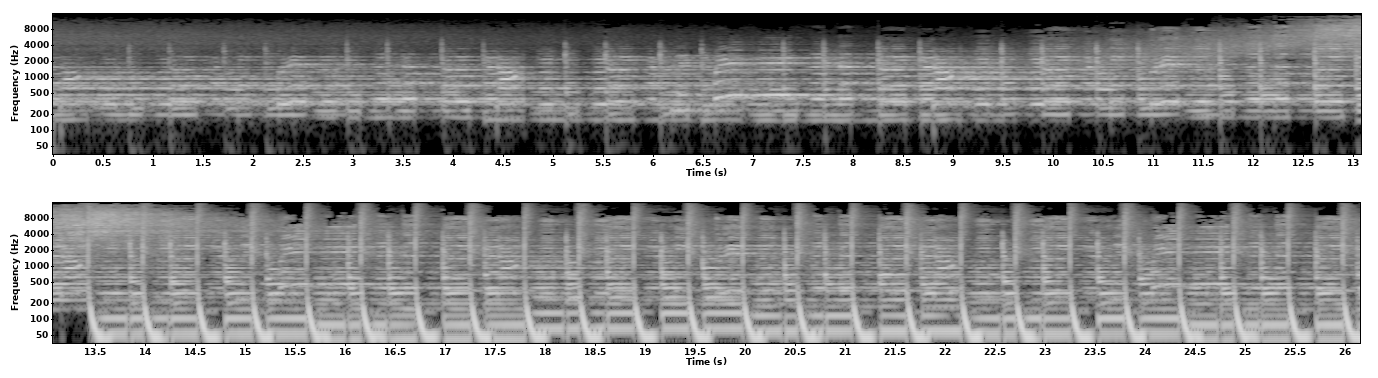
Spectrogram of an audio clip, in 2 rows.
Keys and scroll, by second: 2.6 shift+F11, 3.9 Escape, 4.7 space, 4.9 Escape, 8.7 Escape, 9.7 g, 14.5 space, 14.9 Escape, 15.7 ctrl+r, 17.6 ctrl+r, 18.5 g, 20.7 space, 21.1 Escape, 23.1 ctrl+r, 24.8 F2, 25.9 g.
